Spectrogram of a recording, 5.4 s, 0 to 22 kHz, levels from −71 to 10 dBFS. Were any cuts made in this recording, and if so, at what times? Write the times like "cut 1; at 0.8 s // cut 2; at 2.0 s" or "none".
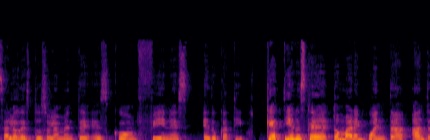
none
